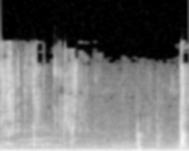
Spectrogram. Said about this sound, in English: I'm a toothpick guy. Chewing toothpicks. Yeah.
